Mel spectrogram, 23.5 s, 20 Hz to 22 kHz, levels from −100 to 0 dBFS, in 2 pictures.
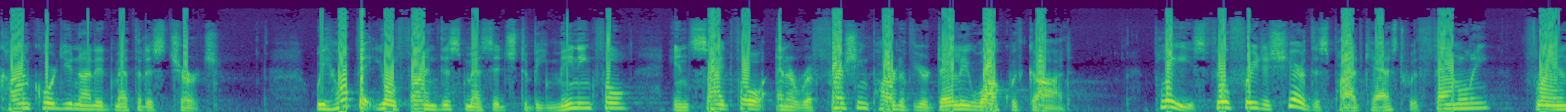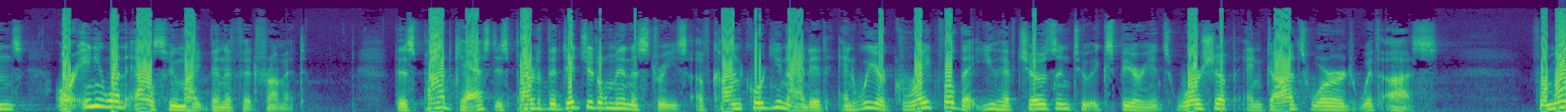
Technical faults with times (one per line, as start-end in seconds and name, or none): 0.00-23.50 integer overflow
